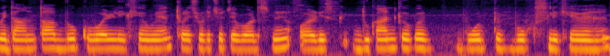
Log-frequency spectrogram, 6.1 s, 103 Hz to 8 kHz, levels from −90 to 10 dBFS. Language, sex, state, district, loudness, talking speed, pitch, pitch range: Hindi, female, Bihar, Vaishali, -13 LUFS, 205 wpm, 185 Hz, 180-195 Hz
